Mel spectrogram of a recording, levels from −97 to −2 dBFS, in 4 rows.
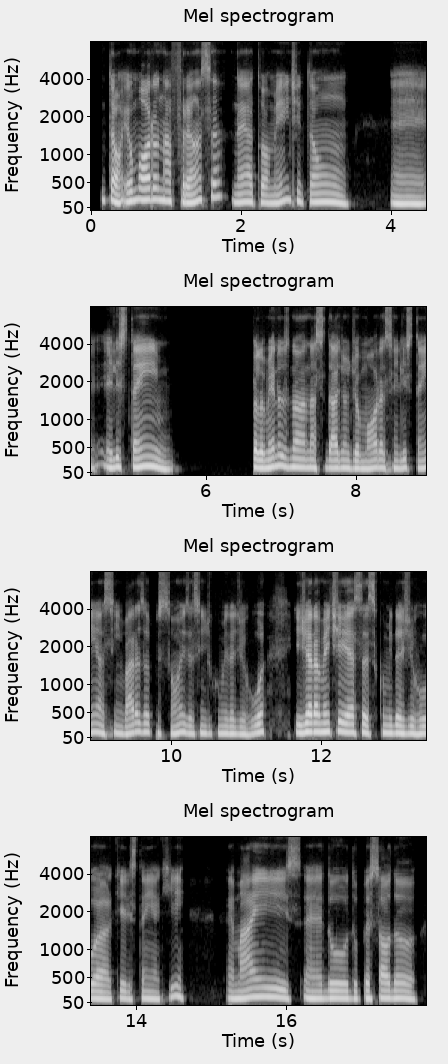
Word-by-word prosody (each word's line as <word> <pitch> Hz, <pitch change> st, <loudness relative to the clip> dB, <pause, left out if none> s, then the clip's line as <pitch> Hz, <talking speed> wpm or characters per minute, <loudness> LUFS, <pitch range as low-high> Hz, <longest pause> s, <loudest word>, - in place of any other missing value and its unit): Então, 170 Hz, -5 st, +2 dB
eu 165 Hz, +1 st, +2 dB
moro 195 Hz, +2 st, +3 dB
na 175 Hz, -2 st, +2 dB
França, 175 Hz, -, 0 dB
né, 155 Hz, +1 st, +1 dB
atualmente, 150 Hz, +5 st, -1 dB
então, 155 Hz, -4 st, 0 dB, 0.6 s
é, 125 Hz, +2 st, +1 dB
eles 150 Hz, -2 st, 0 dB
têm 150 Hz, -6 st, +2 dB, 1.0 s
pelo 140 Hz, -2 st, +3 dB
menos 160 Hz, +4 st, +2 dB
na 150 Hz, -1 st, +2 dB
na 145 Hz, 0 st, +1 dB
cidade 135 Hz, +1 st, -1 dB
onde 135 Hz, -1 st, -1 dB
eu 130 Hz, -, +2 dB
moro, 135 Hz, +3 st, 0 dB
assim, 135 Hz, +1 st, -4 dB
eles 135 Hz, 0 st, -3 dB
têm 140 Hz, +3 st, -1 dB
assim 130 Hz, -1 st, -3 dB
várias 140 Hz, +6 st, -1 dB
opções 140 Hz, -1 st, -3 dB
assim 130 Hz, +1 st, -3 dB
de 125 Hz, -, -6 dB
comida 130 Hz, -1 st, -1 dB
de 120 Hz, 0 st, -2 dB
rua 130 Hz, +8 st, 0 dB, 0.4 s
e 145 Hz, -, +2 dB
geralmente 155 Hz, +2 st, +4 dB
essas 145 Hz, -3 st, +1 dB
comidas 135 Hz, -2 st, 0 dB
de 130 Hz, -, -2 dB
rua 125 Hz, -1 st, +1 dB
que 135 Hz, -, -5 dB
eles 120 Hz, -3 st, -3 dB
têm 130 Hz, -2 st, -2 dB
aqui 150 Hz, +7 st, -4 dB, 0.6 s
é 130 Hz, -1 st, -2 dB
mais, 145 Hz, 0 st, 0 dB
é, 130 Hz, -3 st, +1 dB
do 130 Hz, 0 st, +1 dB
do 130 Hz, 0 st, -3 dB
pessoal 135 Hz, +1 st, 0 dB
do 130 Hz, -3 st, 0 dB
140 Hz, 160 wpm, -23 LUFS, 130-155 Hz, 1.0 s, geralmente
